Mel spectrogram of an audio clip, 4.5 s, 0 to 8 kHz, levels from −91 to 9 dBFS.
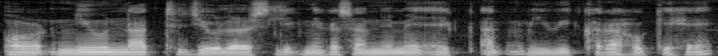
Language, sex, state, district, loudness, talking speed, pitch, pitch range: Hindi, male, Arunachal Pradesh, Papum Pare, -18 LUFS, 185 wpm, 105 Hz, 105-110 Hz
